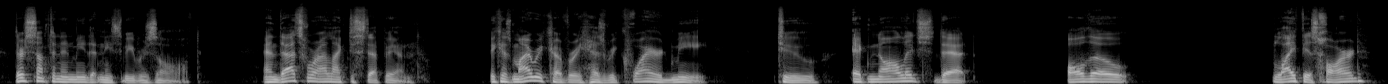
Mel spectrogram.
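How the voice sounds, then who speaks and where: Recorded very cleanly against a silent background, the speech holds very even loudness and ordinary pitch variation at a moderate pace, with long, frequent pauses. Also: man, medium pitch for a man. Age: 60s. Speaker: addiction counselor. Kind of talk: casual interview chat. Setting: podcast recording.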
